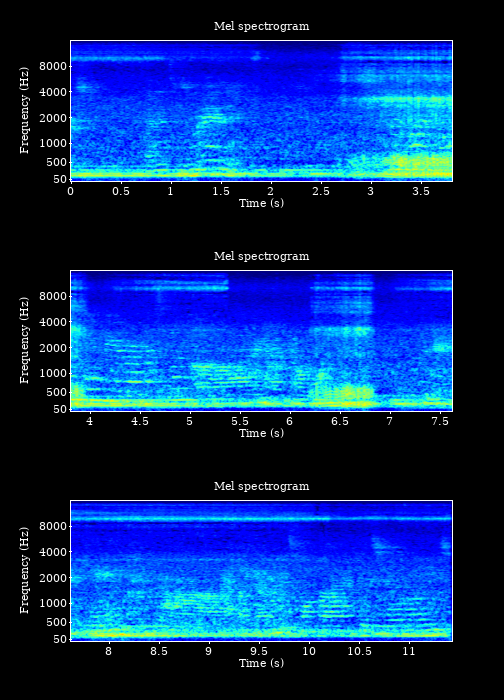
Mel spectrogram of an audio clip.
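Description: Slow, rough, rattling breaths in and out from a sleeping dog, with steady background music; snoring.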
